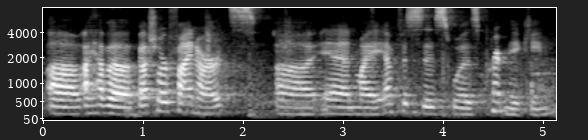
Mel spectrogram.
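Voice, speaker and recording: A middle-aged Californian artist speaks unscripted on a live panel in an art gallery, her low voice hesitant, fairly even in intonation, and filled with ums. A long reverb rings around her words over a clear hum of noise.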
